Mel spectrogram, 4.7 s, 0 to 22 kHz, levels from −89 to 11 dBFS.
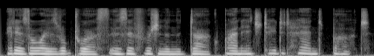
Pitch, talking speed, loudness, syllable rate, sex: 185 Hz, 220 wpm, -16 LUFS, 5.3 syllables/s, female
